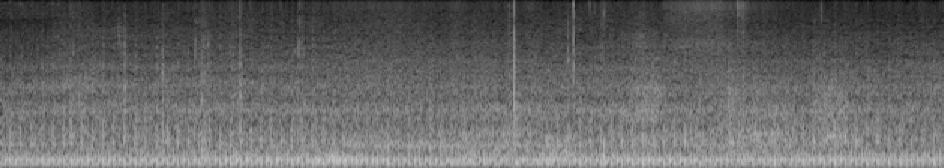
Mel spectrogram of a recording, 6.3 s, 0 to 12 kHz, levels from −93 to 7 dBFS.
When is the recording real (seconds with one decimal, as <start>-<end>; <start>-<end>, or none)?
0.0-2.3; 3.6-4.6; 5.3-6.3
